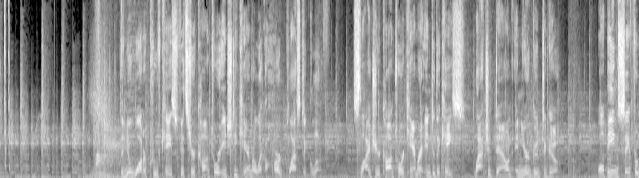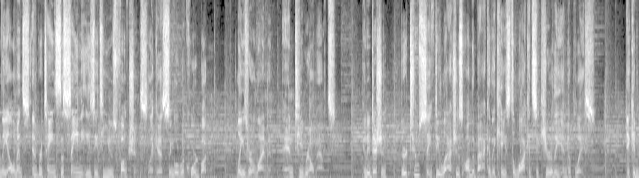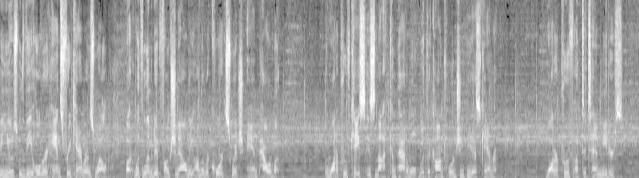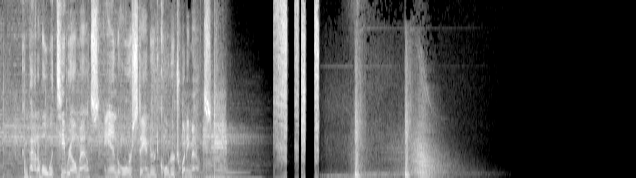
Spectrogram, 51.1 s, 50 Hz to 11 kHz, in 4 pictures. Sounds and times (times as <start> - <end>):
Music: 0.0 - 44.1
Speech: 2.4 - 11.2, 12.0 - 24.7, 25.3 - 31.2, 32.1 - 35.6, 36.5 - 38.0, 38.8 - 42.6.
